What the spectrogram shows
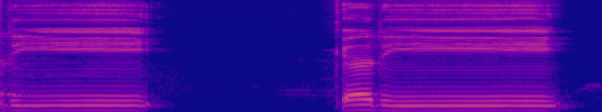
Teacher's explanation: یا ساکن ہے اور اس سے پہلے زیر ہے تو ان سارے حروف میں مدہ ہو رہا ہے، یعنی ہم ایک الف کے برابر اس کو لمبا کر رہے ہیں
